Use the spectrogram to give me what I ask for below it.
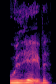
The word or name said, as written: udhæve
